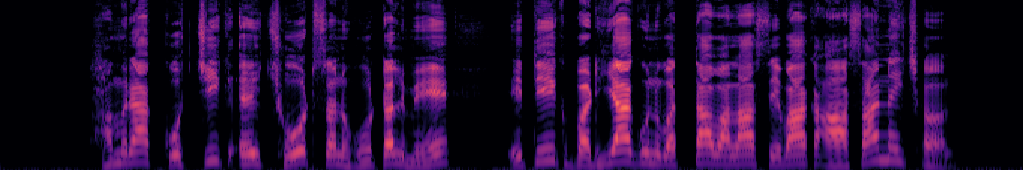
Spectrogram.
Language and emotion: Maithili, surprised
